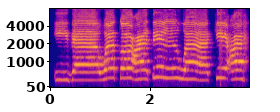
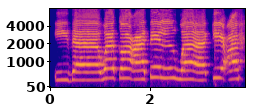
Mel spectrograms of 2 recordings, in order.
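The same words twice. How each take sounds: No difference in how they are said.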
